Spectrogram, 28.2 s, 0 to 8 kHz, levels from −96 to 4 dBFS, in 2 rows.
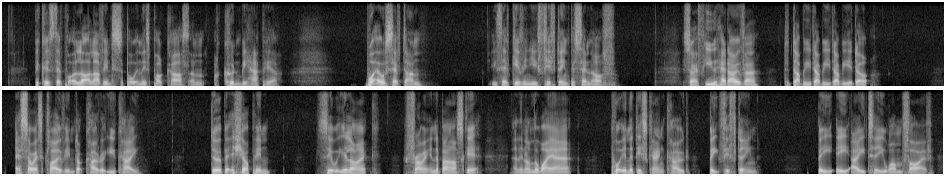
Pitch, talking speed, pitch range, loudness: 95 Hz, 125 wpm, 85-115 Hz, -24 LUFS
